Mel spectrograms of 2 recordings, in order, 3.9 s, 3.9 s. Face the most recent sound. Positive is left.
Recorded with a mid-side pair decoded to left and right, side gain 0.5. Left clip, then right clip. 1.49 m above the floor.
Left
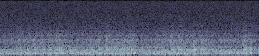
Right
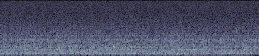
No sound to turn to.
